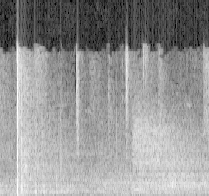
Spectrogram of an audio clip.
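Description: Tennis rally on a hard court: a single sharp crack of a racket striking the ball just after the start, followed by fainter ball and footwork sounds.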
